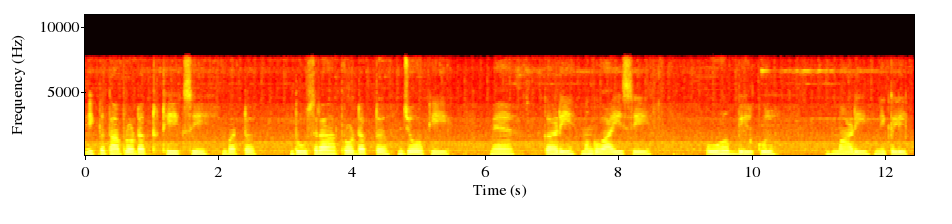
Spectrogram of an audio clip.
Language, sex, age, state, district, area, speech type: Punjabi, female, 30-45, Punjab, Pathankot, rural, spontaneous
